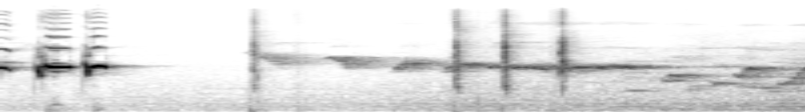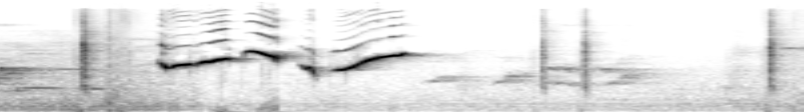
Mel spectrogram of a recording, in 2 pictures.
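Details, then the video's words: White-rumped shama song, said to make other shamas join in singing. Loud whistled phrases with long gliding, wavering notes and quick rising-falling sweeps, set between sharp clicks and short pauses. "Murai Batu Gacor Super Mantul Murai Lain Otomatis Ikut Bunyi"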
